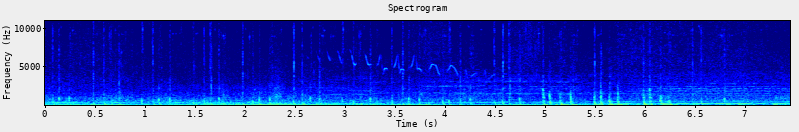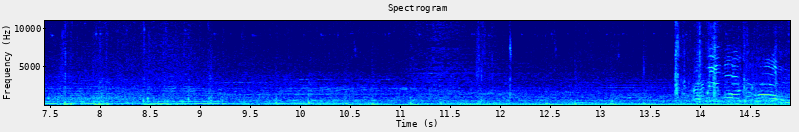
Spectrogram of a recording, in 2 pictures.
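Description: A horse trots on in The Witcher 3, its hooves clopping steadily beneath game music and voices talking, with a swell of louder ambience near the end.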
